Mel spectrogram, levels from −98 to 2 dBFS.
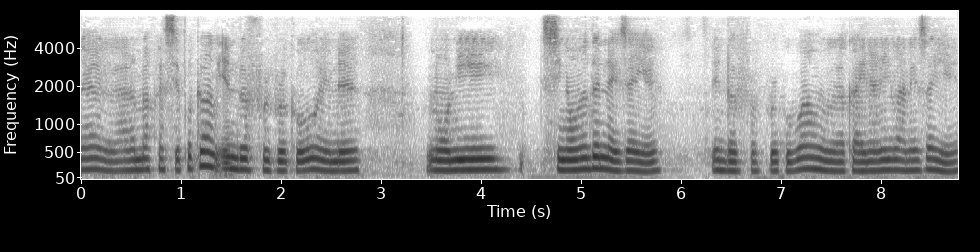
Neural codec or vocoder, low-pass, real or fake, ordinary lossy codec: codec, 16 kHz, 1.1 kbps, Voila-Tokenizer; 7.2 kHz; fake; none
